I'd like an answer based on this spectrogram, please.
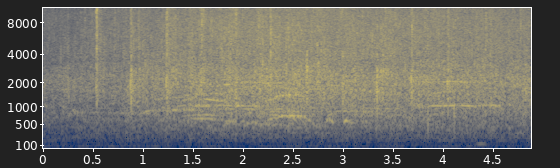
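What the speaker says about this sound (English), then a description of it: "people applaud you" Steady applause from a crowd, dense clapping that holds at an even level throughout with no voices standing out.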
